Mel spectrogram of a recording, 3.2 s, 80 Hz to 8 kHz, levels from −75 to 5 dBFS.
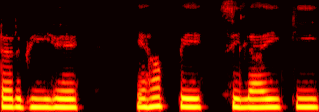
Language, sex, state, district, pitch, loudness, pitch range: Hindi, female, Bihar, Lakhisarai, 220 Hz, -17 LUFS, 215-220 Hz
